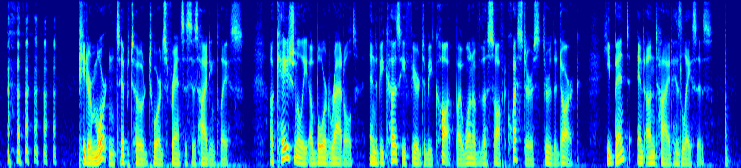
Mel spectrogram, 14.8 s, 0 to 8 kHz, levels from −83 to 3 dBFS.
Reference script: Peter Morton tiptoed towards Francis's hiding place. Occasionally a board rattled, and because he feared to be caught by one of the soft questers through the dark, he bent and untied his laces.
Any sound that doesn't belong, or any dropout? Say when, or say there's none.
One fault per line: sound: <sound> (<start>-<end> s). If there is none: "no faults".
sound: laugh (0.1-1.2 s)
sound: thud (14.5-14.7 s)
